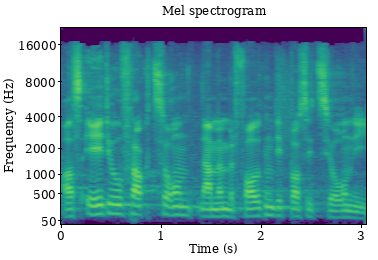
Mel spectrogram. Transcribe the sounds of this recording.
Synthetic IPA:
ʔɑlseːdeuːfrɑkt͡sjoːnːɛmənmiːfɔlɡən̩dəpʰɔzit͡sjoːnḭː

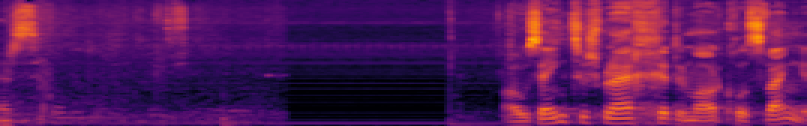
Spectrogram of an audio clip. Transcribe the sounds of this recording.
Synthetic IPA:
əɾsḭ | ʔɑwsɛɪnt͡sl̩ʃpræχədəɾmɑːɾkʰʊsʋæŋːə

